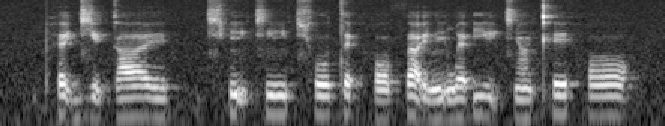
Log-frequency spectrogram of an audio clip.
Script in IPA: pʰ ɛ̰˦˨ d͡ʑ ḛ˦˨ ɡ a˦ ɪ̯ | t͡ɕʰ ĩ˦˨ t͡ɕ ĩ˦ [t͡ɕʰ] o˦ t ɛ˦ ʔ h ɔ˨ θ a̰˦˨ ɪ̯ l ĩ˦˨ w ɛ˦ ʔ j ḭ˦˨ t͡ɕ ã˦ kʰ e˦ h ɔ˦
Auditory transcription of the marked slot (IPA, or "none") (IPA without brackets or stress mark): t͡ɕʰ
